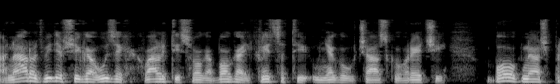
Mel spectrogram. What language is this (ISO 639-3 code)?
hrv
